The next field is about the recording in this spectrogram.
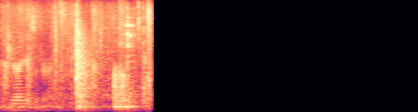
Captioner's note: gavel bangs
